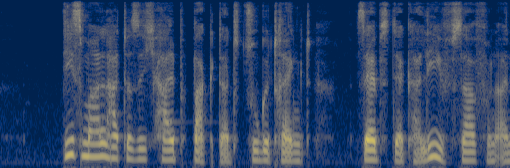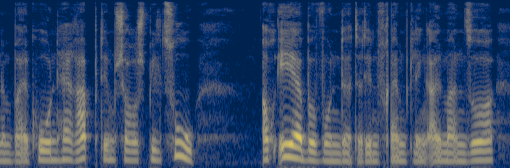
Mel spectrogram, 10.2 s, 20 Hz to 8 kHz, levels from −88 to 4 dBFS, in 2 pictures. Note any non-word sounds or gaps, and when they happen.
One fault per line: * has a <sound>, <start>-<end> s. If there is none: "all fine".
* has a dropout, 9.0-9.0 s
